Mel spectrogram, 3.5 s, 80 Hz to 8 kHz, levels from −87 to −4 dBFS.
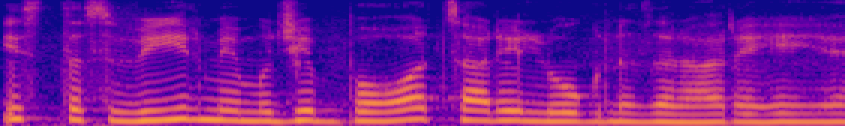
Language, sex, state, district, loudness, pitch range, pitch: Hindi, female, Bihar, Araria, -30 LUFS, 195-230 Hz, 215 Hz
